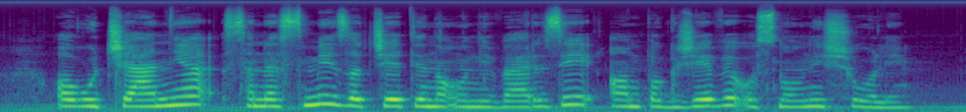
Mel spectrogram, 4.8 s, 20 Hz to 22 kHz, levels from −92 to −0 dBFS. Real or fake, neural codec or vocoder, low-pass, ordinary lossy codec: real; none; none; none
